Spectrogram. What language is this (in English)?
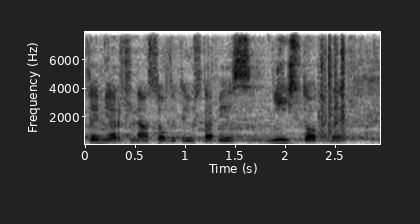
Polish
